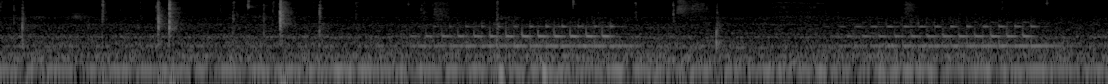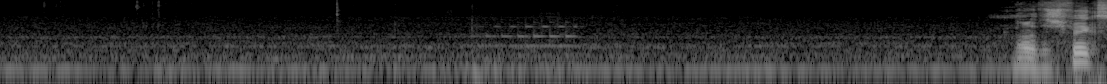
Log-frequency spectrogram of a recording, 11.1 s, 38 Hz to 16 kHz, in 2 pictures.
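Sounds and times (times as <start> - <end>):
low hum: 0.0 - 10.6
telephone ringing: 2.0 - 3.3, 4.2 - 5.4, 7.9 - 8.6.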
